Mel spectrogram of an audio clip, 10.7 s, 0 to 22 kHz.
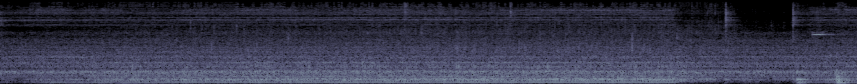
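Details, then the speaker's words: Anaconda Dune 4WD 240V induction cooker on a low power setting, water already boiling: a steady low buzz over bubbling water for about eight seconds, then the relay clicks off; normal low-power relay cycling. "go through each of them and just see what it's cut in, cut out's like, so you can hear the relay. Just giving it little cutting cutout."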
